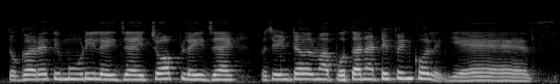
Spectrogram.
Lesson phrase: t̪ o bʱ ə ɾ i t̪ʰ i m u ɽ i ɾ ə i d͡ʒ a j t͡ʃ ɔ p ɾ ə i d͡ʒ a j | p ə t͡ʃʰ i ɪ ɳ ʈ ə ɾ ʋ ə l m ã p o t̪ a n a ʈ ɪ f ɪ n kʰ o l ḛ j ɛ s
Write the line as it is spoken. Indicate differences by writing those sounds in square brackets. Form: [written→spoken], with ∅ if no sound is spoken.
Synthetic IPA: t̪ o [bʱ→ɡʱ] ə ɾ [i→e] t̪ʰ i m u ɽ i [ɾ→l] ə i d͡ʒ a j t͡ʃ ɔ p [ɾ→l] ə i d͡ʒ a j | p ə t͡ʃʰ i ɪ ɳ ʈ ə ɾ ʋ ə l m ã p o t̪ a n a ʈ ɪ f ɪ n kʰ o l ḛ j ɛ s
